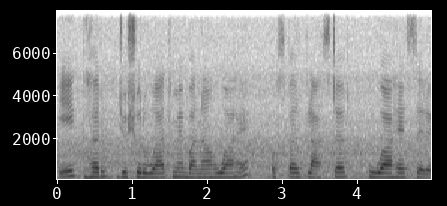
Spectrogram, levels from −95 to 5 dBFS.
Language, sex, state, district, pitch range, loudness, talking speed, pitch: Hindi, female, Uttar Pradesh, Jalaun, 195-215 Hz, -25 LUFS, 170 wpm, 205 Hz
